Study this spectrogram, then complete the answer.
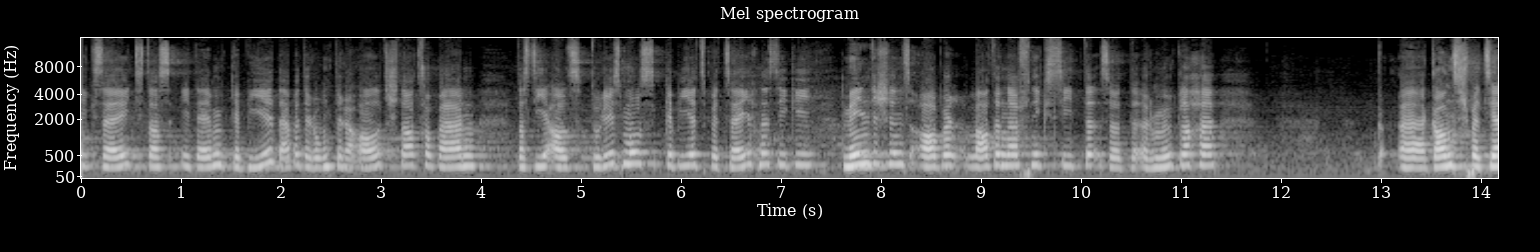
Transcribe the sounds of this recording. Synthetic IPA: iksæɪtd̥ɑsɪdɛmɡ̥ebiətæbədəɾʊntəɾəʔɑltʃtɑtfɔbæːʁn | d̥ɑsd̥iːʔɑlstʰuɾɪsmʊsɡ̥ebiətt͡sb̥et͡sæɪχnəsiɡimɪndəʃtənsɑbəɾlɑdənœfnɪksːitəsœtəɛʁmøːɡlɪχə | ɡ̥ɑnt͡sʃpɛt͡sjɛ

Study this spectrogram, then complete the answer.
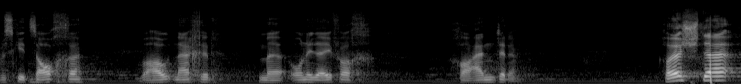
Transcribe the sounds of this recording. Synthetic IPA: bəɾsɡ̥ɪtsɑχə | vo̰hɑltnæχəɾ | məonɪtɛɪfɑχ | χɑændəɾə̰ | χœʃtə

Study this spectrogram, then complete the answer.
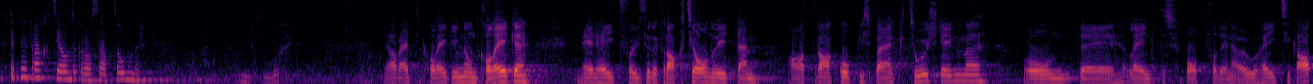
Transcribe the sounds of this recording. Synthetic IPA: ɛfd̥eːpʰeːfɾɑkt͡sjoːnd̪əɡɾoːsrɑːtsʊmːəɾ | msuəχ | jɑːʋæt̚d̥ikʰɔleːɡɪnːəʊntkʰɔleːɡə | meːɾhɛɪtfɔysəɾəfɾɑkt͡sjoːnʋɪt̚d̥æm | ʔɑːt̪ɾɑːɡ̚ɡʊkːisb̥æɾɡt͡suəʃtɪmːə | ʊndɛlɛːntd̥əsfəɾb̥ɔtfɔdɛnəœwɦɛɪt͡sɪɡɑp

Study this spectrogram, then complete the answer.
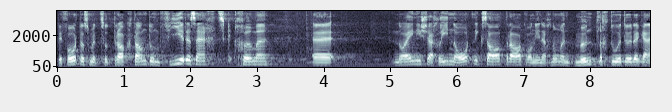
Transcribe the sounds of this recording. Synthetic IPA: b̥efoːɾd̥ɑsməɾt͡sʊt̪ɾɑktɑntʊmfiəɾəsæχt͡skχœmə | ɛː | nɔɛɪniʃəχliːnəɔrdnɪksɑːt̪rɑːɡ̥ʋɔninəχnʊməmʏntləχtuədʉɾəɡ̥æː

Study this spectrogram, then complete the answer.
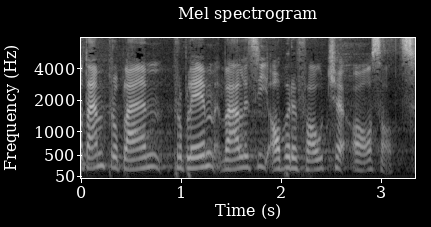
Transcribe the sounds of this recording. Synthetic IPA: odɛmprɔbleːmvɛːləsiːʔɑbəɾəfɑlʃəʔɑːsɑ̰t͡s

